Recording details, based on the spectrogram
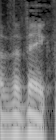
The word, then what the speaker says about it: Vivek: I I have these thoughts on on uh, Vivek rhymes with cake.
